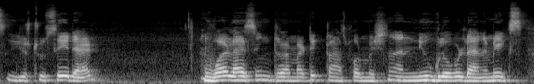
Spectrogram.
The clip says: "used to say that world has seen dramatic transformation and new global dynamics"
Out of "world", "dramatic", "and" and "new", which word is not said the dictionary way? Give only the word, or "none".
world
